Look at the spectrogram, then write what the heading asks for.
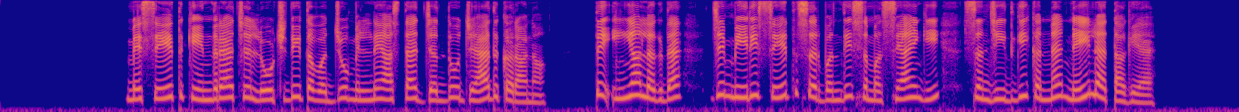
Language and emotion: Dogri, sad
